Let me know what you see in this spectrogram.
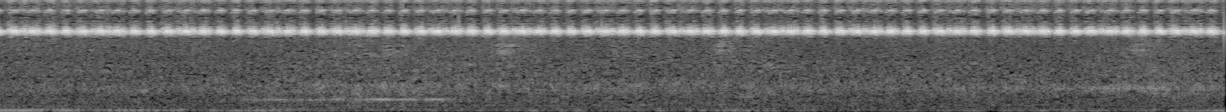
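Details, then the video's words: Night-time crickets in Walnut, California keep up a continuous high, evenly pulsed chirping with an upper overtone band, over quiet background with a faint low hum. "Nature Sounds Night Time Crickets in Walnut, California"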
